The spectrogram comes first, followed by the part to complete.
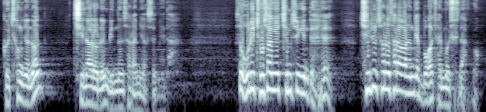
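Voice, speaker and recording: A man's voice: medium pitch, fast. A middle-aged male senior pastor preaching a Sunday sermon in a church, telling stories and acting out quoted speech. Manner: lively storytelling preacher, acts out quoted speech. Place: church sanctuary.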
